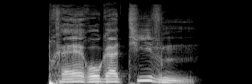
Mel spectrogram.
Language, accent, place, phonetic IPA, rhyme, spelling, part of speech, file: German, Germany, Berlin, [pʁɛʁoɡaˈtiːvm̩], -iːvm̩, prärogativem, adjective, De-prärogativem.ogg
- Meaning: strong dative masculine/neuter singular of prärogativ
